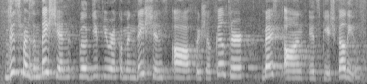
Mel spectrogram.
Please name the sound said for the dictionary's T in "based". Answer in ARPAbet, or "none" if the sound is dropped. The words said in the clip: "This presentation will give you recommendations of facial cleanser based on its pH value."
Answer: T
